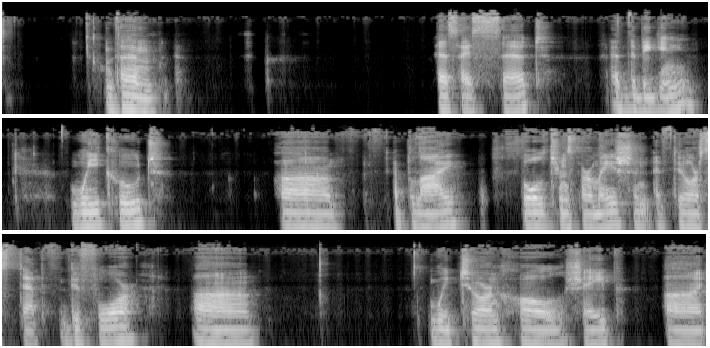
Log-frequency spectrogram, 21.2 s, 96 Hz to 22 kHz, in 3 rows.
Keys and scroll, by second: 0.5 space.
